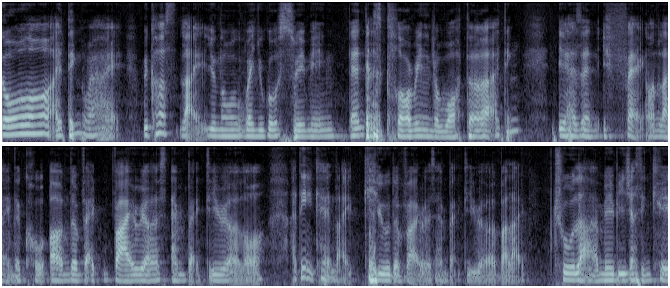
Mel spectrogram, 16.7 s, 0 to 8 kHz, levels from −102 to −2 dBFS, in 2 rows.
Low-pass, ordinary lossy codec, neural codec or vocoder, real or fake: none; none; codec, 16 kHz, 4 kbps, FunCodec, trained on Chinese and English, 50 frames a second; fake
